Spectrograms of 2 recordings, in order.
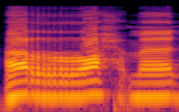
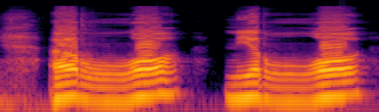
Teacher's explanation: untuk pantulan dalam huruf ro itu cukup sekali saja karena sifat ro ada sifat takrir yaitu pengulangan tapi hanya sekali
